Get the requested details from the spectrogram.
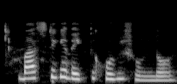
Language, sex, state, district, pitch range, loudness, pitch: Bengali, female, West Bengal, Kolkata, 215-290 Hz, -17 LUFS, 260 Hz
